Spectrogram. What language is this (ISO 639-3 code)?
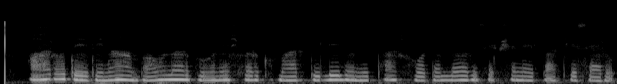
tel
